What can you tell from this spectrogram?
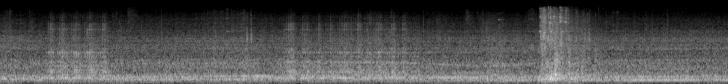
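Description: Scania N230UD double-decker bus heard from inside the lower deck on the move: its five-cylinder diesel engine running steadily under a faint whine that rises and falls. A brief loud burst of noise comes about five seconds in.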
